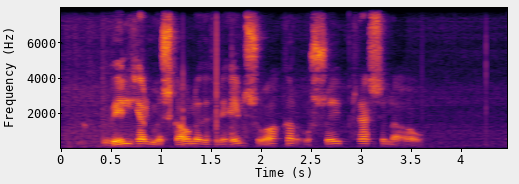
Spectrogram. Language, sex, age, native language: Icelandic, male, 40-49, Icelandic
